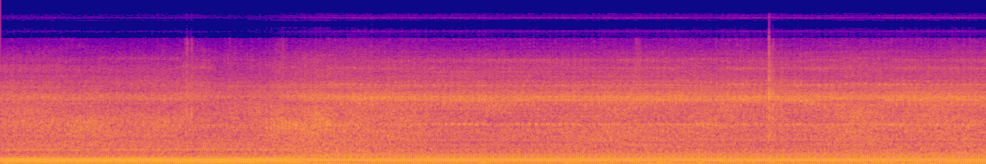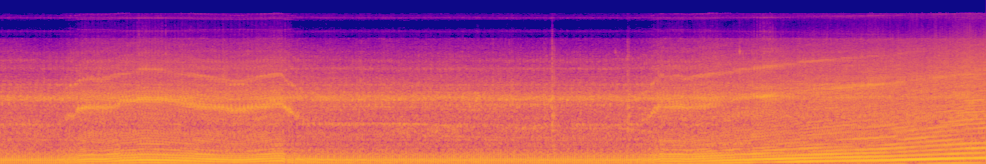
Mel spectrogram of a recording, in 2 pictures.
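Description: Triumph Daytona sportbike engine idling steadily, with a brief rev that rises and falls about halfway through, then pulling away with its pitch rising for the last five seconds or so.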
